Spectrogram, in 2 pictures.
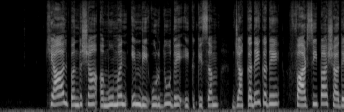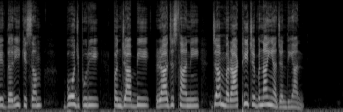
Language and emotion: Dogri, neutral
